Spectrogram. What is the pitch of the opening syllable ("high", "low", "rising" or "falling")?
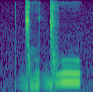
low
